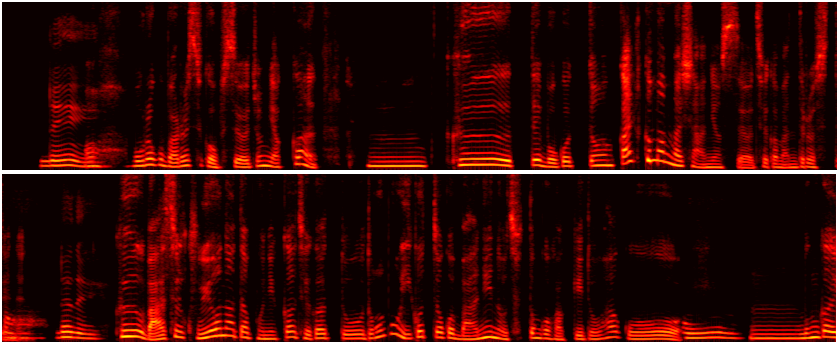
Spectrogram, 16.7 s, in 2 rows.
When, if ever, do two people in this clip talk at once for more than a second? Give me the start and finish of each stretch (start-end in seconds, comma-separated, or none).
none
